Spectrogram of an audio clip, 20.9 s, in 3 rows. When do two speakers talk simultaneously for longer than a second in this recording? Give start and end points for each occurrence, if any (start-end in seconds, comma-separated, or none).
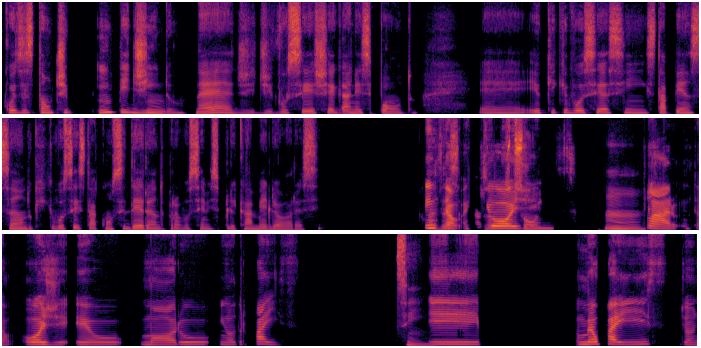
11.2-12.4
